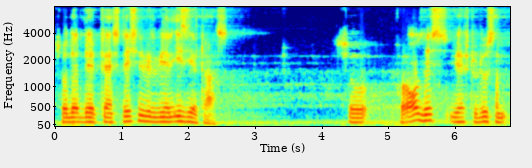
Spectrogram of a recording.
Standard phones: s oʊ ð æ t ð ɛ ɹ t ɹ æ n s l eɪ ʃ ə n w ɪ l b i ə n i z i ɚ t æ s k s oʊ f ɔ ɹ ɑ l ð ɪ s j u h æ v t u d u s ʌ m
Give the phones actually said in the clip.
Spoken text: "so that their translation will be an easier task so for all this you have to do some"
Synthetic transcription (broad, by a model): s oʊ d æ t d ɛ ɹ t ɹ æ n s l eɪ ʃ ə n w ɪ l b i ə n i z i ɚ t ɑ s k s oʊ f ɔ ɹ ɑ l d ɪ s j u h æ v t u d u s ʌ m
